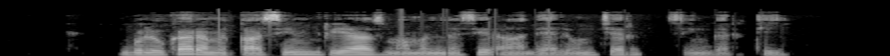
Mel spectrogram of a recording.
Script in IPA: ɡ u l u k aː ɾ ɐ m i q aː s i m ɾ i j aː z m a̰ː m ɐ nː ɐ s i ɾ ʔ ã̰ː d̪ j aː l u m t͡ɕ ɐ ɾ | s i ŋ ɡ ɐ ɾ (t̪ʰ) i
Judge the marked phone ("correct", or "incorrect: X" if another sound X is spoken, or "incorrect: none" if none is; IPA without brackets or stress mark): correct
